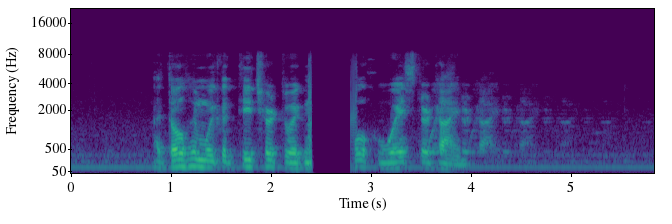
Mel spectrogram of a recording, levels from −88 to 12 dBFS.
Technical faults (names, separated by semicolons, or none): cable pulled and plugged in; feedback echo between two devices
